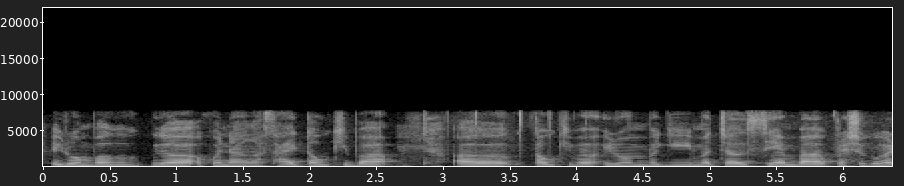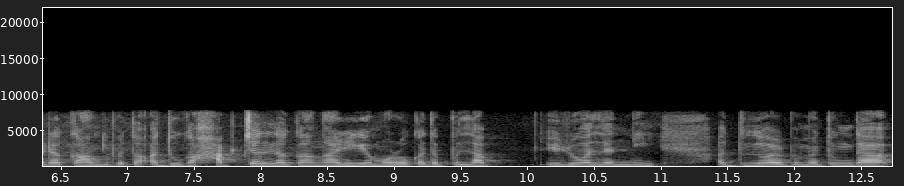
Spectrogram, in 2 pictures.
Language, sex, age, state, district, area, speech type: Manipuri, female, 18-30, Manipur, Bishnupur, rural, spontaneous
